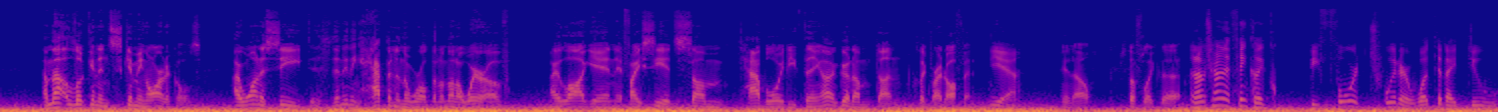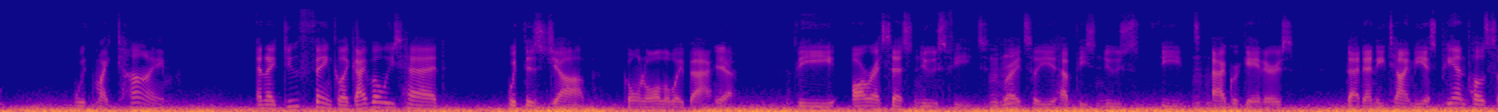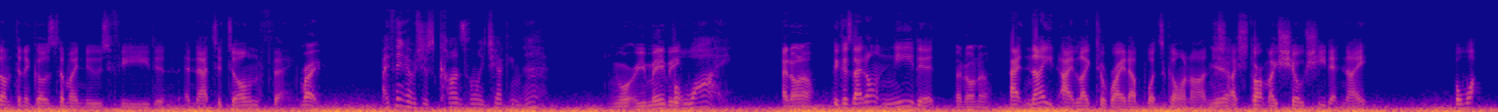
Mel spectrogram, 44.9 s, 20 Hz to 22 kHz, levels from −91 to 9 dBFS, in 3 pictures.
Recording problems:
low rumble; loud; throughout; 5 dB below the speech

